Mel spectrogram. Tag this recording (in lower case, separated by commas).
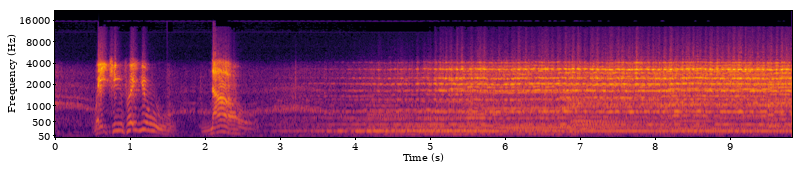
music, speech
